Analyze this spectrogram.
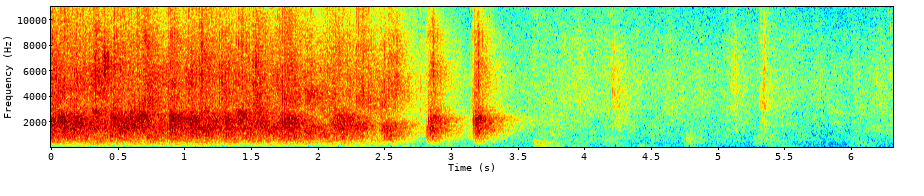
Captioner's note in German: Applaus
